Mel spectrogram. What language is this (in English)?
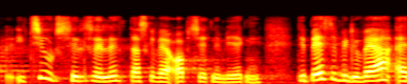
Danish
